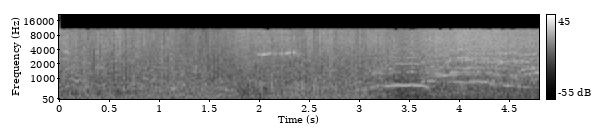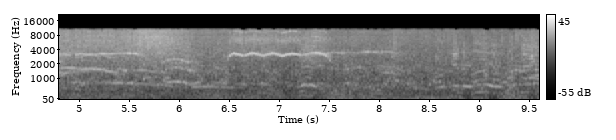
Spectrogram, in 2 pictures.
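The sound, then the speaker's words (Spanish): Rough sea surges and crashes against safety barriers at the seafront promenade of Máncora in a loud, continuous roar of churning water, with indistinct voices and faint shouts mixed into the background. “El mar completamente embravecido.”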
